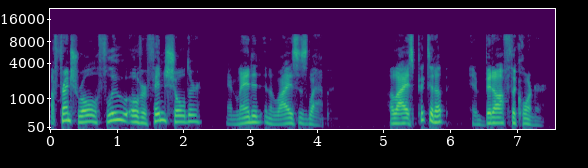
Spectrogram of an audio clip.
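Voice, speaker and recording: A man's voice: fairly high pitch, a little slow, dry recording, studio quality. A man reading a children's audiobook in a dramatic, playful storytelling manner. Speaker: author reading his own audiobook. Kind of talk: scripted children's story narration.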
